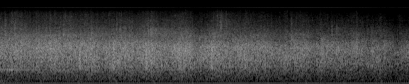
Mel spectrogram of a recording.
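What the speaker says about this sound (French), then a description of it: "Acclamation." A crowd applauds during a Friday night prayer gathering in Abidjan, a dense, steady wash of clapping that holds strong and then eases slightly toward the end.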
